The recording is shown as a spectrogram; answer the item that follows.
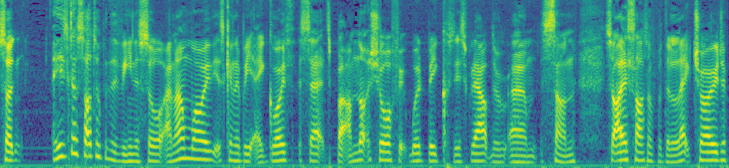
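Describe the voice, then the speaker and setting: Here a man speaks with a British accent at a fairly quick pace. His pitch is fairly high and its variation is ordinary. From Britain. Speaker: gaming YouTuber. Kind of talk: game commentary narration. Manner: hesitant with fillers.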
